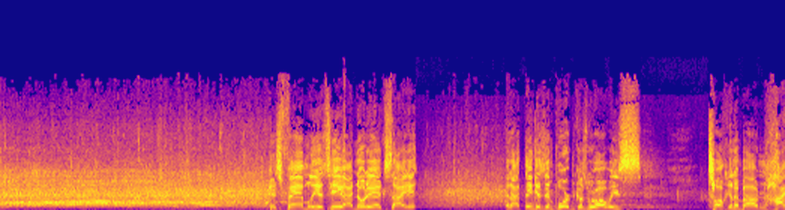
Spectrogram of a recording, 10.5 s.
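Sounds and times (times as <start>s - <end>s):
audience applause: 0.0s - 4.2s, 4.8s - 6.9s
speech: 3.6s - 5.7s, 6.7s - 8.6s, 9.4s - 10.4s.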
